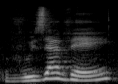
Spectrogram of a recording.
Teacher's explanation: don't pronounce that Z on the end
